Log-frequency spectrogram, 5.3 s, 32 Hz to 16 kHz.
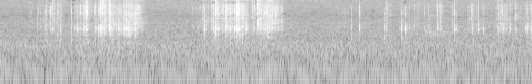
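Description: Fingertips and nails scratch and rub across the dense fine metal wire pins of a small square metal pin slicker brush for dogs, a grooming brush with a metal frame held in both hands. Two longer bright, crackling scratchy bursts give way to a run of short, sharp flicking ticks centered near 1.9 kHz, all over a low, steady background hum.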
